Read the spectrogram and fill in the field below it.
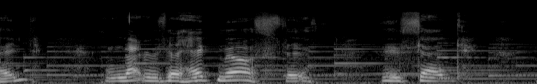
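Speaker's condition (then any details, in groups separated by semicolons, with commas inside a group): Cerebral palsy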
